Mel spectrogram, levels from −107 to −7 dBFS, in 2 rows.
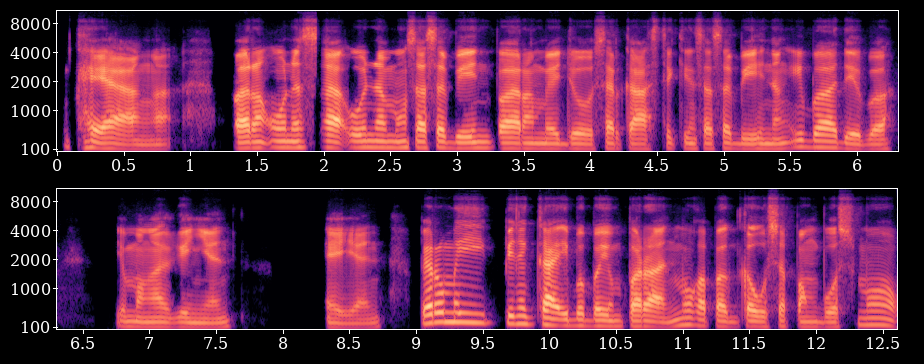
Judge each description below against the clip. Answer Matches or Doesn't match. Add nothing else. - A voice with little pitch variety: Doesn't match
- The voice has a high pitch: Doesn't match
